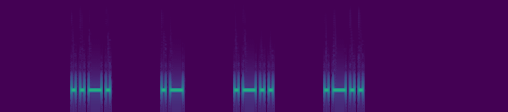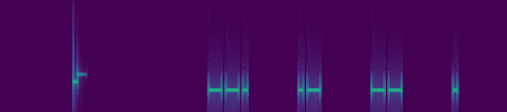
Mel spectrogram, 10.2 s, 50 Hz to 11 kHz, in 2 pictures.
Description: Morse code, heard as a keyed tone, about 28 wpm, spaced as for 13 wpm, 700 Hz. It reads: FALL GAME
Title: 4x Character Spacing - Top 500 Words - 28wpm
